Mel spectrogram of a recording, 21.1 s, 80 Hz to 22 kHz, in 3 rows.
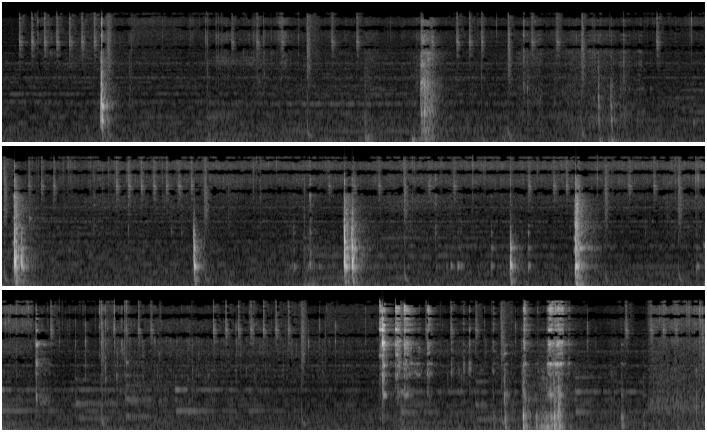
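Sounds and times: frying pan and utensils knocking: 10.4s - 10.7s
butter foaming in a pan: 20.5s - 21.0s.

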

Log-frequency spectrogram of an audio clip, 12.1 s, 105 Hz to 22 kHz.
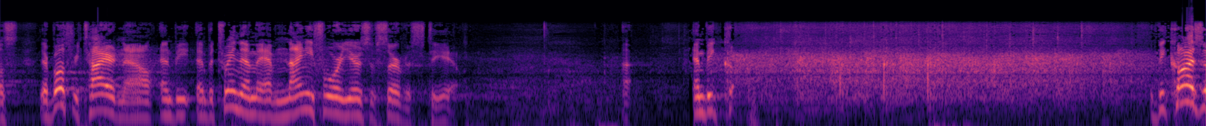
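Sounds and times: audience applauding: 7.1s - 12.0s.

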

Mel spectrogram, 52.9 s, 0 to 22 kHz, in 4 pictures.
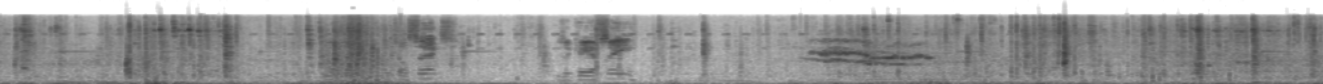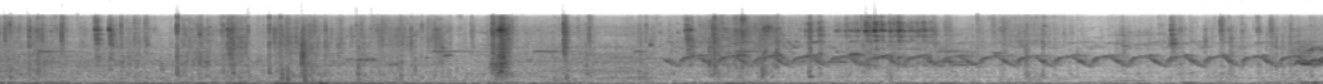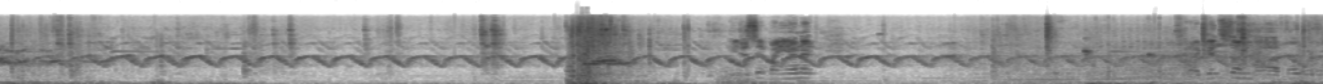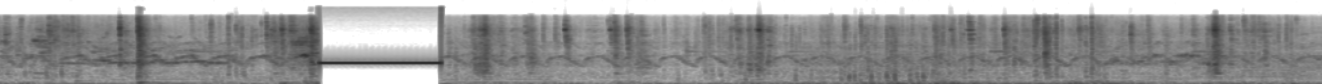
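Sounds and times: car road and engine noise: 0.0s - 43.0s, 44.1s - 52.9s
police siren yelping: 4.1s - 11.0s, 16.4s - 43.0s, 44.1s - 52.9s
loud thump: 32.2s - 33.0s.

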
